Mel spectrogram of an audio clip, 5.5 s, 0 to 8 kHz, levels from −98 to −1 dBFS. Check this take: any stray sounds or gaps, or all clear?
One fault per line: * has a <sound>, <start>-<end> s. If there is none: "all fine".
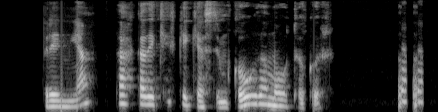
* has a laugh, 5.0-5.3 s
